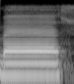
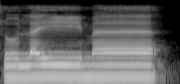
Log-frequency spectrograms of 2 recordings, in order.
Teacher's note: لئی یا لین ہے، تھوڑا نرمی کے ساتھ پڑھنا ہے، اور میم کے اوپر کھڑی زبر ہے، اس کو بھی ایک الف کے برابر کھینچنا ہوگا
